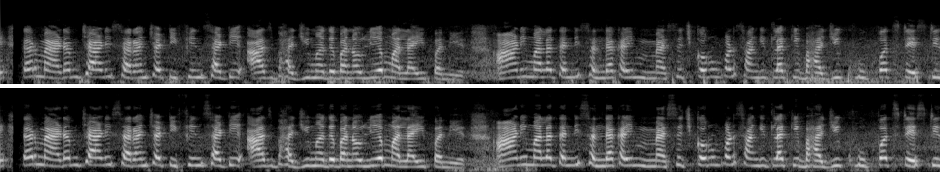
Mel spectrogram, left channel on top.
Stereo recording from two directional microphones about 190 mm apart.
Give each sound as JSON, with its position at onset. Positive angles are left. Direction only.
{"t": 0.2, "sound": "a woman's voice", "side_deg": -10}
